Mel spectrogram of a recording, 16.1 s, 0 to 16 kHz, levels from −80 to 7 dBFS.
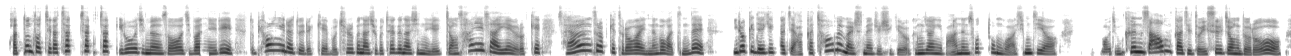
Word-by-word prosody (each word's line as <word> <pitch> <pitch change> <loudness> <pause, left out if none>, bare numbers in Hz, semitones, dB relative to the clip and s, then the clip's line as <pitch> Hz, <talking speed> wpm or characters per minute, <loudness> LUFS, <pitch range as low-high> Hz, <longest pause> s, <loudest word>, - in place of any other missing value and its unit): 배턴 345 -1 +2
터치가 275 -4 0
착착착 335 0 -1
이루어지면서 210 -6 +1
집안일이 195 +4 -1 0.2
또 205 - -11
평일에도 350 - +1
이렇게 175 -1 -7
뭐 150 -2 -10
출근하시고 225 -4 -1
퇴근하시는 215 -5 0
일정 175 +3 -5
사이사이에 305 - +1
요렇게 175 +9 -3 0.2
자연스럽게 335 - +1
들어가 205 -3 0
있는 175 0 -1
것 210 - +1
같은데 180 - 0 0.4
이렇게 320 +5 +4
되기까지 240 -2 +1
아까 155 +8 -6
처음에 380 - -2
말씀해 190 - +2
주시기로 160 -4 -9
굉장히 205 -1 +2
많은 190 +7 +2
소통과 235 - -2
심지어 205 -5 +1 0.6
뭐 155 0 -7
좀 165 +1 -7
큰 295 0 +7
싸움까지도 260 - +1
있을 225 +9 -2
정도로 175 -2 +2
215 Hz, 385 characters per minute, -20 LUFS, 185-265 Hz, 0.6 s, 큰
